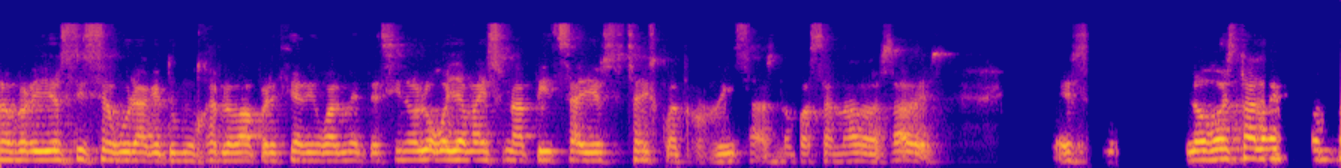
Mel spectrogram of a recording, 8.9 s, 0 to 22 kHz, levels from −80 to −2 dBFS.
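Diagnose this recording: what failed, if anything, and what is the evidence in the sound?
Lost packet rebuilt from error correction at 1.41–1.47, 4.47–4.57 and 6.09–6.11 s: network loss filled by low-bitrate redundant copies, so the speech turns briefly rougher and noisier without gaps.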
